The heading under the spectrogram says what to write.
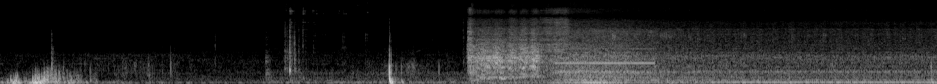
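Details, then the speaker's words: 2005 Ford F150 XLT 5.4 Triton V8, 188,877 miles, cold start; timing chain and cam phasers redone about 10 years ago and due again: catches to a steady idle with metallic clatter on top, still rattly, source unconfirmed. "But it's still a pretty rattly truck. It ran real quiet for several years."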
